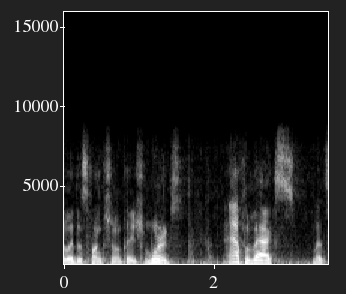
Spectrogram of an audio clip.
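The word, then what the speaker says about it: f(x): the way you pronounce this left side it's pronounced as f of x so this is how you say that it's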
